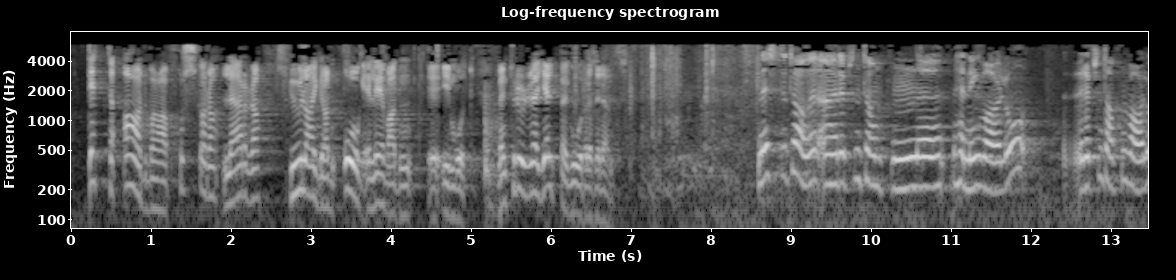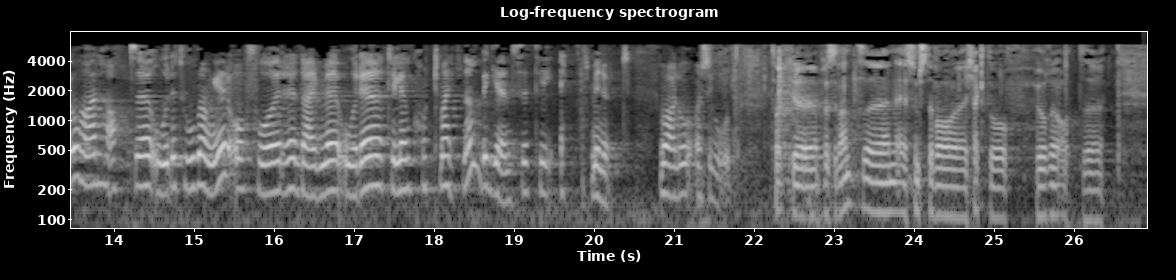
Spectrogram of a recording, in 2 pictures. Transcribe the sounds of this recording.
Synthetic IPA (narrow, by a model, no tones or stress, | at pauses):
d̪̥ɛt̪ːəʔɑːd̪ʋɑɾɑfɔʂkɑɾəlæːɾɑɾəskʉːləɑɪɡɾɑːd̪n̩oːɡɛleːʋɑd̪n̩ | ʔɪmuːt̪mɛnt̪ʰɾʉːd̪d̪ɛjɛlpəɡuːəpʰɾɛsɪd̪ɛ̰nt̪ | nɛst̪ət̪ʰɑːləɾæɾɾɛpɾəsn̩t̪ʰɑnt̪n̩ɦɛnɪŋʋɑːɭʊ | ɾɛpɾəsnt̪ʰɑnt̪n̩ʋɑːlʊɦɑɾɦɑt̪ːuːɾət̪ʰuːɡɑŋːəɾɔfoːɾd̪æɾmeːʔuːɾət̪ʰɪlɛnkʰɔʈːmæɾknɑd̪bəɡɾɛnsət̪ʰːɪlʔɛt̪mɪnʉt̪ː | ʋɑːlʊʋʔæ̰ʂəɡṵːd̪t̪ʰɑkːpʰɾɛsɪd̪ɛnt̪ɛ̰ɪɡsʏnsd̪ɛʋɑɾçɛkt̪ɔ | høːɾəʔɑ̰t̪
